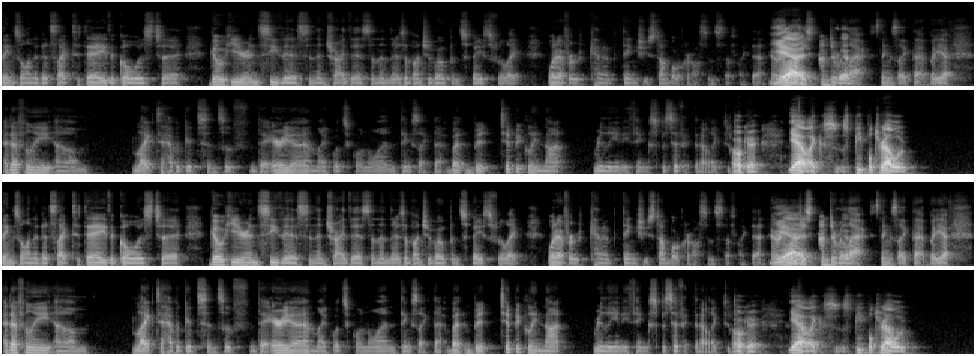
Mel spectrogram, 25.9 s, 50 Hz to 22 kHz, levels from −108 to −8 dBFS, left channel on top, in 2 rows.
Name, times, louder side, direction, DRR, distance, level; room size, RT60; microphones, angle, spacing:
voice 1, 0.0-14.1 14.7-20.4 20.9-22.7, right 4 dB, 35° right, 0.5 m, -44 dB
voice 2, 10.2-10.7 11.2-11.3 22.7-23.0 23.5-25.0, left 4 dB, 45° left, 0.7 m, -30 dB
5.9 x 4.3 x 5.4 m
head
